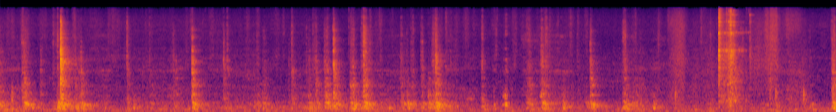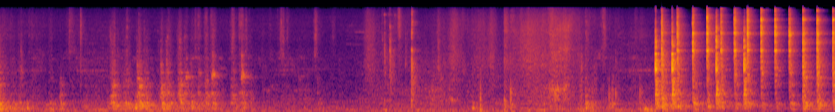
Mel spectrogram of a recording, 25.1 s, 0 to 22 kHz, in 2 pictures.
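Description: Hand tools working on the front leaf spring assembly and suspension of a 1949 GMC truck: scattered metal knocks, clinks and scraping. Near the end comes a quick run of even clicks, about seven a second, like a ratchet wrench turning a nut.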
